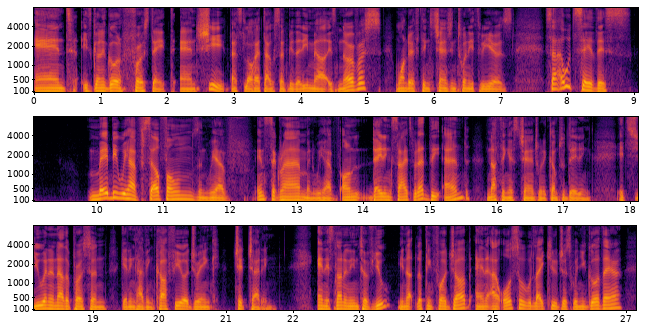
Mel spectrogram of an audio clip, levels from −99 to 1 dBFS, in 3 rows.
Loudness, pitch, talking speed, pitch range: -24 LUFS, 100 Hz, 205 wpm, 90-110 Hz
